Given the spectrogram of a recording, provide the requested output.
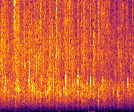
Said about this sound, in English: Come on, clap your hands if you believe that.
